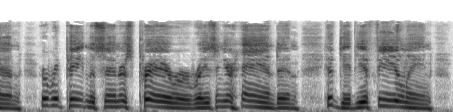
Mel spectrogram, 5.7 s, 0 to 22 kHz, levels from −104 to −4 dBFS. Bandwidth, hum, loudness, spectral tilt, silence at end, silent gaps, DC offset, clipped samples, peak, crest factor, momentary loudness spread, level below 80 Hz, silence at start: 10 kHz; none; -19 LUFS; -4.5 dB/octave; 0.25 s; none; under 0.1%; under 0.1%; 0 dBFS; 18 dB; 6 LU; -52 dBFS; 0 s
